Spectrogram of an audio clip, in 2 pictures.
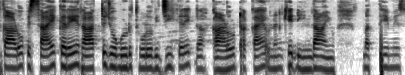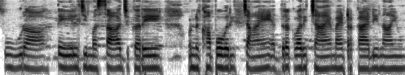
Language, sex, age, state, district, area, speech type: Sindhi, female, 30-45, Gujarat, Surat, urban, spontaneous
